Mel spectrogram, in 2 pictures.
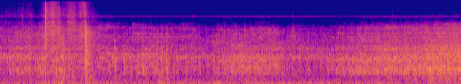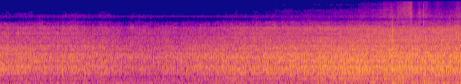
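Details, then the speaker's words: Ninja electric kettle on first use: a soft rushing hiss slowly swells and grows louder as the water temperature rises; normal heating noise. "So as you can see, the noise slowly builds up as the temperature rises, and if you can see that there, that's slowly increasing."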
